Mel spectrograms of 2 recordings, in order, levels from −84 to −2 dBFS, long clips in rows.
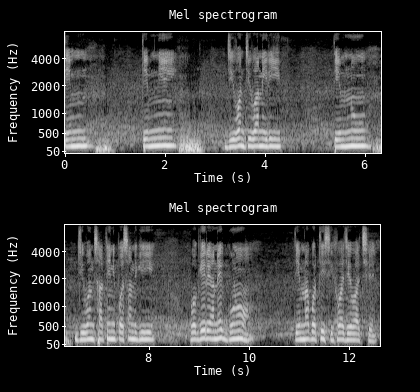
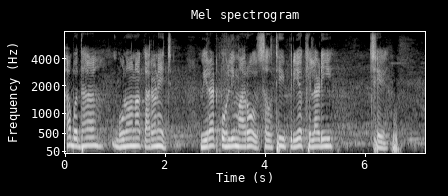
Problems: constant background noise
